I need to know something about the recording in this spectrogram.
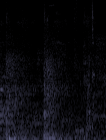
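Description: Quiet room tone with a few faint, short knocks, the clearest about a second in and again near the end.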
